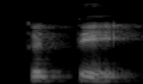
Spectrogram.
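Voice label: "ketik", Malay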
